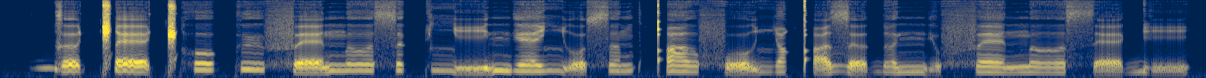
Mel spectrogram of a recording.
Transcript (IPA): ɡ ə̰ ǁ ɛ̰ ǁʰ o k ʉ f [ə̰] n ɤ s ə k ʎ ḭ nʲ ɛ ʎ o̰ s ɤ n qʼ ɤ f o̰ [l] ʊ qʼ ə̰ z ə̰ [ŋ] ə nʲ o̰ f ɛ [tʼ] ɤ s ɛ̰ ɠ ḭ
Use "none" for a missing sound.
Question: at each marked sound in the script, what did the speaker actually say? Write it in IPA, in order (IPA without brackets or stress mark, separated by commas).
ɛ̰, ʎ, ɠ, n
